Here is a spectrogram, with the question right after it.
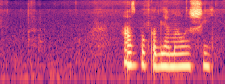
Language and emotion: Russian, neutral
